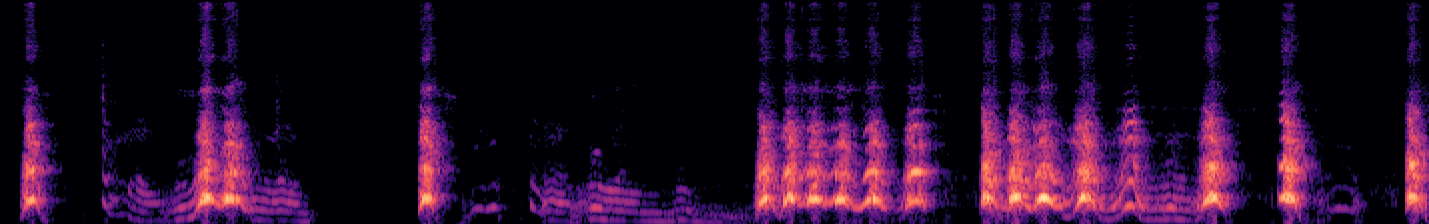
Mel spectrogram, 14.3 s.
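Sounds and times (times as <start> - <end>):
German Shorthaired Pointer giving whining barks: 0.2 - 0.5, 1.8 - 2.8, 4.2 - 4.6, 7.5 - 13.2, 14.0 - 14.2.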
